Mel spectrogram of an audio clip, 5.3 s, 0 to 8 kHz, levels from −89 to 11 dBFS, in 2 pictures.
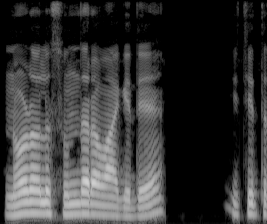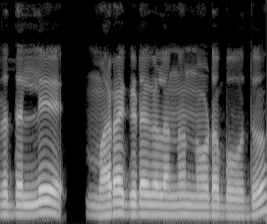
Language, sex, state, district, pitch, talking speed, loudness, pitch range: Kannada, male, Karnataka, Koppal, 130 Hz, 65 wpm, -16 LUFS, 125-140 Hz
